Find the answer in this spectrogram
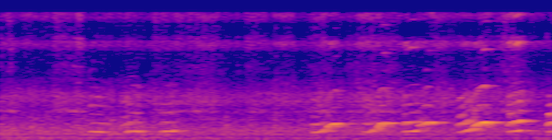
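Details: A pet cockatiel sings a string of short, clear whistled notes, some rising and some falling.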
